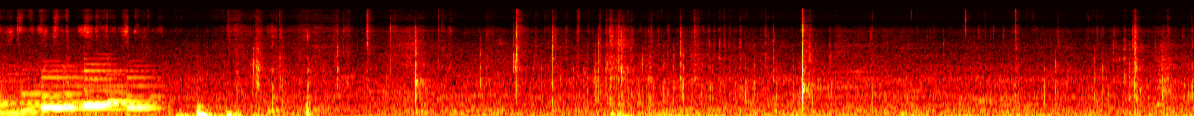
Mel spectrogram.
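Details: A short musical phrase fades out, leaving a quiet room with scattered taps, clicks and light rustling.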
